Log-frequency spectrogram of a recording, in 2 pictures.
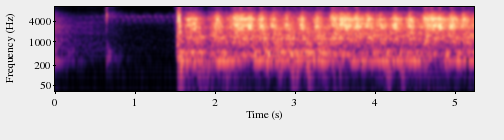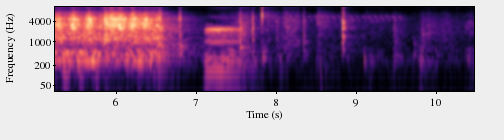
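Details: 1990 Ford F250, fuel-injected 5.0L, sat in a barn a couple of years, broken ignition switch, cranked by jumping starter terminal; steady cranking about three turns a second for five seconds, never fires, smells of old gas.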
